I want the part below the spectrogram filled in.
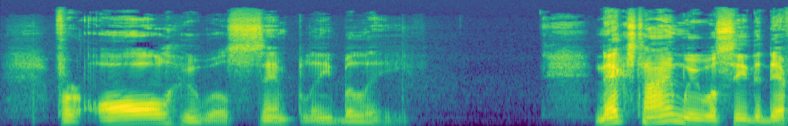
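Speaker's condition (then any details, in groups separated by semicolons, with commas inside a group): No condition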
